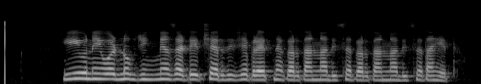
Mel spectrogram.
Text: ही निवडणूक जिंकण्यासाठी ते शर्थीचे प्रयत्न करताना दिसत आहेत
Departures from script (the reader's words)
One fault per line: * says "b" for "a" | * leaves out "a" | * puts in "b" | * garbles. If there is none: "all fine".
* leaves out "ते"
* puts in "करताना दिसत"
